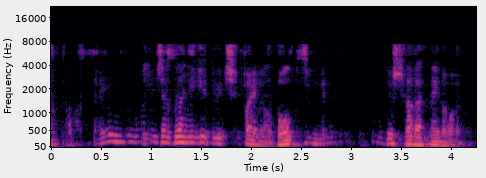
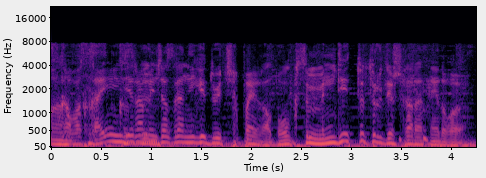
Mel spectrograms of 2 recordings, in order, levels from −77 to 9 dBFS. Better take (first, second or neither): second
